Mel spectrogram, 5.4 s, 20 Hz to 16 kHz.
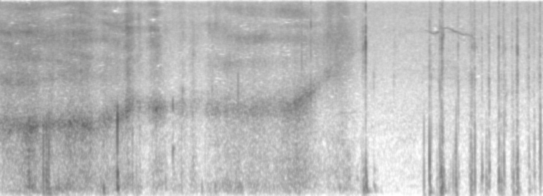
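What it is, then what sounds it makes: Silicone microphone ears being rubbed. Fingers of both hands grip and rub both silicone ears of a 3Dio binaural microphone, making a close, muffled rubbing and rustling with a sweeping rise in brightness. After a brief near-silence, a run of short, sharp squeaky taps and scrapes follows.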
